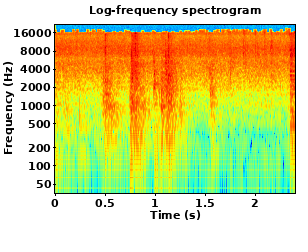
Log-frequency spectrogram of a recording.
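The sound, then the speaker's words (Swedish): Steady sizzling hiss of chopped yellow onion frying in hot oil in a large pot, with a few louder crackling bursts and stirring clatters, no talking. “Så då har vi hettat upp lite olja i den här stora grytan då. Och så när den är varm så har vi i den hackade gula löken då.”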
